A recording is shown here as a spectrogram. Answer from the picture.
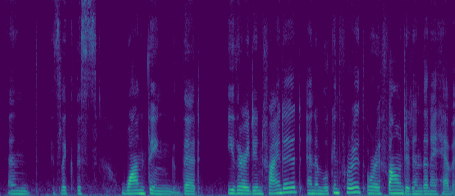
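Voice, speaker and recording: A woman talks at a moderate pace with a non-native accent. Her pitch is medium, with ordinary variation. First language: not English. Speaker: psychologist and spiritual teacher. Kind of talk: personal vlog monologue. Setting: outdoors under an oak tree. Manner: halting.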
